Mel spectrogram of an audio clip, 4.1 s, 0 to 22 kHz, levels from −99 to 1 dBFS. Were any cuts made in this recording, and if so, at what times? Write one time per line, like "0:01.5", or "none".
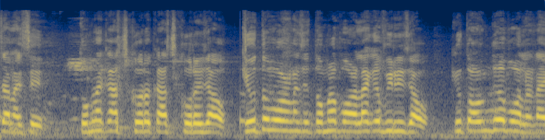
0:01.8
